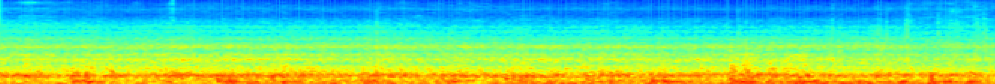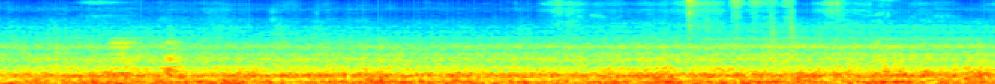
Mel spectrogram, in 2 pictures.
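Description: Electric commuter train running at speed, heard from inside the carriage: a steady rumble of wheels on rail with an even hum, and a few faint clicks near the end.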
